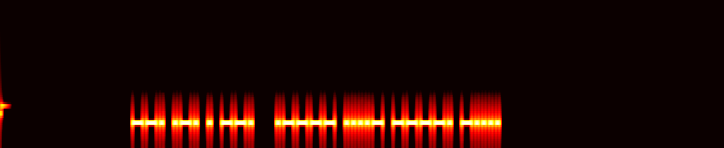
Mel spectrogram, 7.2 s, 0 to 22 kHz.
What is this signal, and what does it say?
Morse code, heard as a keyed tone, about 34 wpm, 700 Hz. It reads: GREG 1496
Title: CWT Exchange 35wpm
